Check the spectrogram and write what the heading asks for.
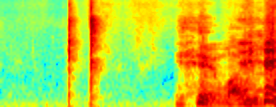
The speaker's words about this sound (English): Why the fuck we clap?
